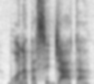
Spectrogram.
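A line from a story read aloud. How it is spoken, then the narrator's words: Shouted. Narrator (Italian): gridò Homais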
